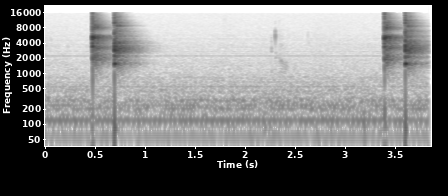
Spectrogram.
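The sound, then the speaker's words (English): Dog-training clicker snapping twice in quick succession, then a quiet pause, then another sharp double click, each click crisp and bright against near silence. “That was the sound of a clicker. And what a clicker does is it helps us tell the dog that they've done a good job and that they're going to get a reward.”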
